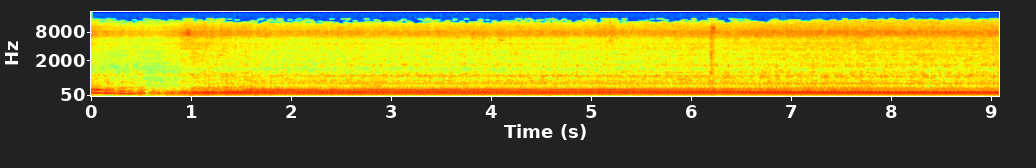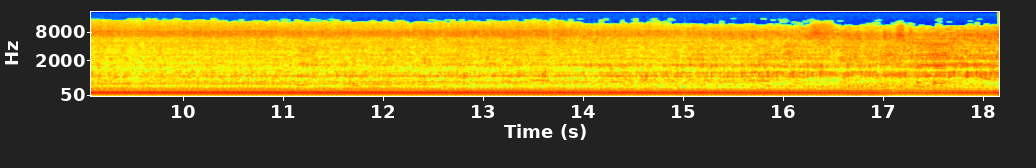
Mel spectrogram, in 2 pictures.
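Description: A sports car engine idles with a deep, loud rumble.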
